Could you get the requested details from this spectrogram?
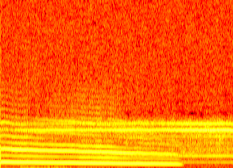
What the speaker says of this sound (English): You hear that? That whistling sound?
